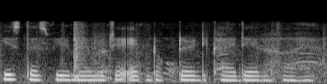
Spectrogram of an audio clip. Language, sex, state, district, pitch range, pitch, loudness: Hindi, female, Arunachal Pradesh, Longding, 195-210 Hz, 200 Hz, -16 LUFS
